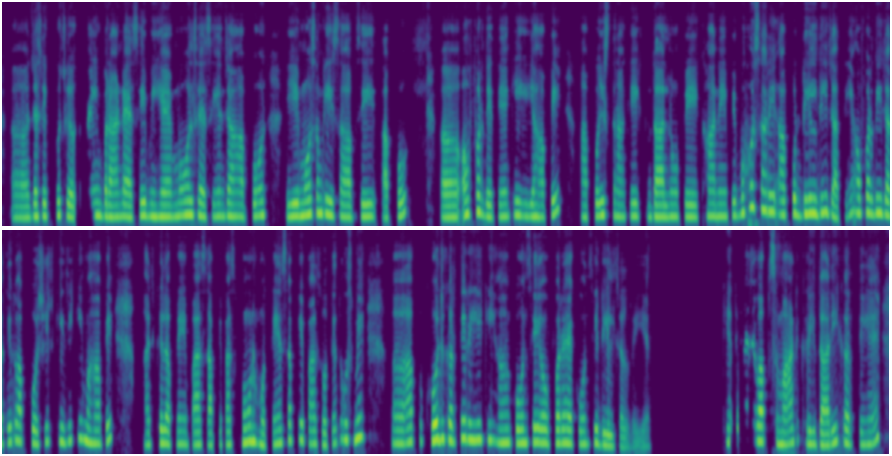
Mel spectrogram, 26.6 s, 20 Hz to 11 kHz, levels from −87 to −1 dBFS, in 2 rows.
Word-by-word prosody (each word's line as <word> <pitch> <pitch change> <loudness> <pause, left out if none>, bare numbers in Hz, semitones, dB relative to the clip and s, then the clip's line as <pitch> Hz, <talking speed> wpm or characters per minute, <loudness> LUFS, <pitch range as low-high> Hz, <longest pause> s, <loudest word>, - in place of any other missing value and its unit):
अ, 160 0 -3
जैसे 180 0 +2
कुछ 195 +2 -3
नई 185 +3 -2
ब्रांड 175 -1 +2
ऐसे 175 +2 +2
भी 180 -1 +1
हैं, 175 0 +4
मॉल्स 195 +3 +2
ऐसे 175 -1 0
हैं, 180 0 -2
जहाँ 180 -2 0
आपको 180 +4 -2 0.4
ये 180 +1 +5
मौसम 220 +2 +3
के 220 - +1
हिसाब 180 -4 +1
से 180 0 +1
आपको 190 +5 -2 0.5
अ, - - -2
ऑफ़र 205 +8 +2
देते 175 -1 -2
हैं 180 0 -1
कि 200 +2 -3 0.2
यहाँ 170 -1 +1
पे 205 - +3 0.4
आपको 170 +2 -3
इस 200 +1 +1
तरह 180 -3 -3
के 185 +1 -2 0.2
दालों 175 0 +2
पे, 175 -1 0
खाने 180 -1 -1
पे 195 - -1
बहुत 310 +6 +1
सारे 260 -3 +2
आपको 205 +3 +2
डील 220 0 +6
दी 230 +3 +2
जाती 175 -2 -3
हैं, 230 - -4
ऑफ़र 225 0 +1
दी 225 +1 +3
जाती 205 -1 0
है, - - 0
तो 240 - -3
आप 220 0 -1
कोशिश 205 +3 -2
कीजिए 220 0 -2
कि 265 - -2
वहाँ 195 -1 +1
पे 240 +5 0 0.5
आजकल 190 +3 0
अपने 185 0 -4
पास 180 0 -2
आपके 170 +2 -4
पास 180 0 -5
फ़ोन 215 +2 +4
होते 170 +2 -3
हैं, 195 - +1
सबके 235 +3 -3
पास 190 -3 -5
होते 175 +3 -3
हैं, 200 - -6
तो 255 - -9
उसमें 255 +3 +2 0.4
अ, - - -5
आप 210 +4 -1
खोज 245 +2 +8
करते 240 +3 +3
रहिए 245 -1 +4
कि 240 -1 -3
हाँ, 200 0 +2
कौन-से 200 +2 +2
ऑफ़र 195 0 +2
हैं? 200 -1 +3
कौन-सी 185 +1 -2
डील 165 -4 0
चल 145 -2 -10
रही 75 +1 -17
है? - - -14 1.1
कहते 210 0 -6
हैं - - -17
ना, 250 - -8
जब 225 - +3
आप 220 0 +4
स्मार्ट 190 +3 0
खरीदारी 185 0 +1
करते 185 -2 -2
हैं, 185 +10 -2
190 Hz, 205 wpm, -22 LUFS, 175-215 Hz, 1.1 s, खोज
